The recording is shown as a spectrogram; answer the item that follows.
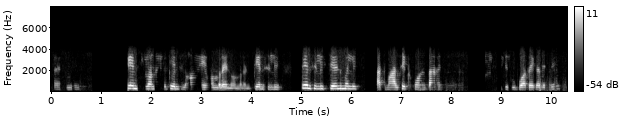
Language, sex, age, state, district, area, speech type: Telugu, female, 60+, Andhra Pradesh, Eluru, rural, conversation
